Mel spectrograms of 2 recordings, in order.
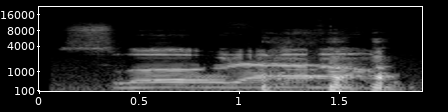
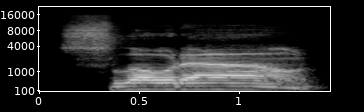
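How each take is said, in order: First: It is said at a middle pitch, slower. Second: It is said at a high pitch, fastest.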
